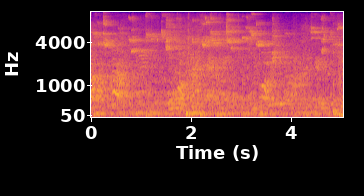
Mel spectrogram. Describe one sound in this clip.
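A basketball thumps as it is dribbled.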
